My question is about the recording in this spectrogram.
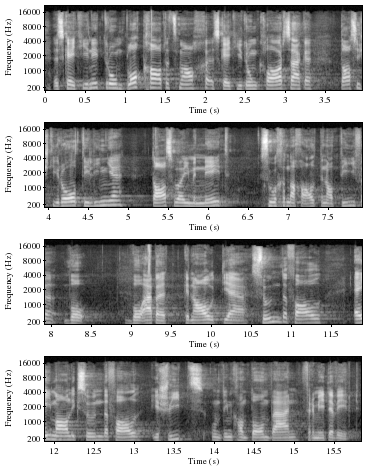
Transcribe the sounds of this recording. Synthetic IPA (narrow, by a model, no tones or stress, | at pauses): əsɡ̥ɛɪthiːnɪt̚dɾʊmb̥lɔkʰɑːd̥ət͡smɑχəːsɡ̥ɛɪthiːdɾʊmkʰlɑːɾt͡sæɡ̥ə | d̥ɑːsɪʃd̥iɾoːtilinjə | d̥ɑːsʋœʏməɾnɪd | suəχətnɑχɑlt̪əɾnɑtiːfəo | ʋoæb̥əɡ̥ɛnɑwd̥əsɵndəfɑl | ɛɪmɑːliɡsʉndəfɑlɪɾʃʋit͡sʊnd̪ɪmkʰɑntoːnbæːɾnfəɾmɪd̥əʋɪrt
